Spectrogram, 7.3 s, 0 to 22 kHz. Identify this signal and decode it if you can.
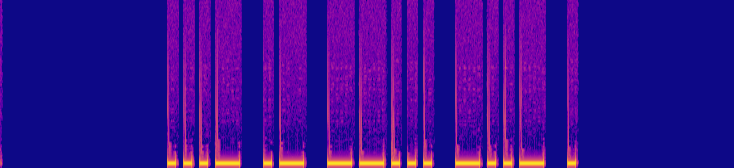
Morse code, heard as a keyed tone, about 15 wpm, 700 Hz. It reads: VA7XE
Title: DXCC-100 Call Signs - 5 Characters - Repeated 3x - 15wpm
